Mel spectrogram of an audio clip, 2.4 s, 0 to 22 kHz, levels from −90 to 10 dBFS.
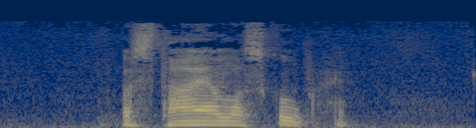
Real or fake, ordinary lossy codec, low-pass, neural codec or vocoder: fake; MP3, 48 kbps; 19.8 kHz; codec, 44.1 kHz, 7.8 kbps, Pupu-Codec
